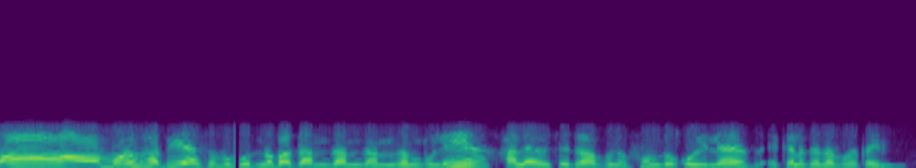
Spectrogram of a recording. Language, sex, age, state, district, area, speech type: Assamese, female, 30-45, Assam, Morigaon, rural, conversation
